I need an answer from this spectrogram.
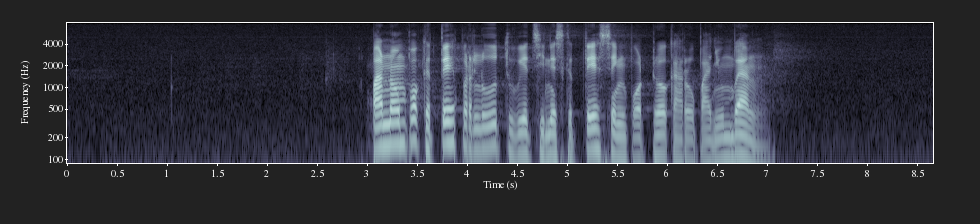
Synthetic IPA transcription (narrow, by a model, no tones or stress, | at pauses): panɔmpɔɡ̥ə̤t̪ɪhpərlud̪̥ṳwɪ̥ʒ̥i̤nɪsɡ̥ə̤t̪ɪhsɪŋpɔɖ̥ɔ̤kaɾopaɲumbaŋ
